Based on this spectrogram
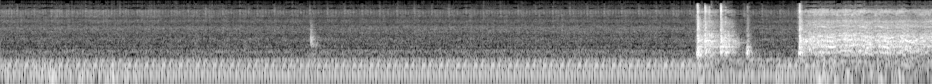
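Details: Long-stored VJ Dodge ute engine, previously stuck, oiled but unserviced for years, weak battery boosted: slow laboured rough cranking about four turns a second, catching and firing near the end; harsh cranking after long storage.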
